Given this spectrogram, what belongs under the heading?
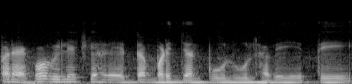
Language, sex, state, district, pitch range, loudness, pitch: Chhattisgarhi, male, Chhattisgarh, Sarguja, 95-105 Hz, -20 LUFS, 100 Hz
